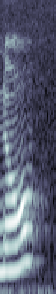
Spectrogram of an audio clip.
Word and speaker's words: non: The M in minimum is pronounced, but the M in non is silent.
